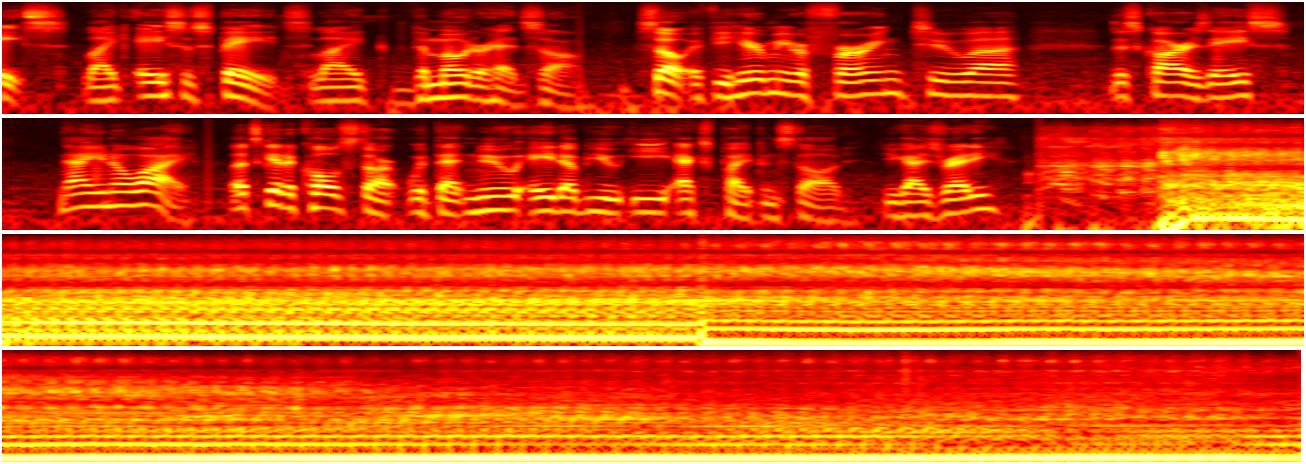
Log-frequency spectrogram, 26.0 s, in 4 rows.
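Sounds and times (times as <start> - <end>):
car engine idling: 11.7 - 26.0.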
